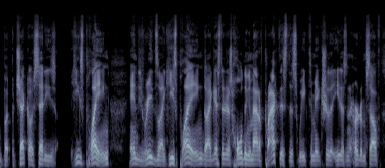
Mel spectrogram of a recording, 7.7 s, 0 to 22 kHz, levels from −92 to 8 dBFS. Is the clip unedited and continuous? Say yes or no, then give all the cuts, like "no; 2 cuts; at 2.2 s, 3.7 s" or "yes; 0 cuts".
no; 1 cut; at 4.1 s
